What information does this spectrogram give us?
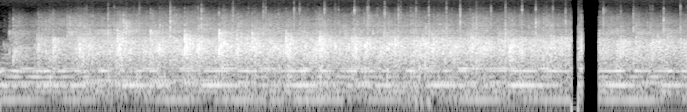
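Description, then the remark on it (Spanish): An audience at a Sunday church service applauds steadily as an ovation to God, many hands clapping in a dense, continuous patter with a low hum underneath, briefly cutting out near the end before resuming. “Démosle un aplauso.”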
